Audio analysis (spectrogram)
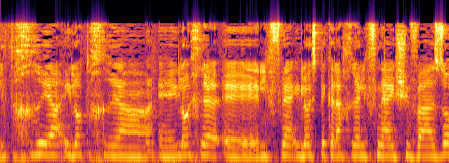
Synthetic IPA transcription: it̪ḁχʁiaʔilo̞t̪ḁχʁiaeilojiχʁiaʔelifneilo̞jispikaleːχʁialifne̞jhajeʃivaːzo

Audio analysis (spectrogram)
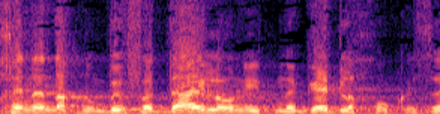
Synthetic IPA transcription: χe̞nanaχnube̞vadajlo̞nit̪naɡe̞d̪leχokaze

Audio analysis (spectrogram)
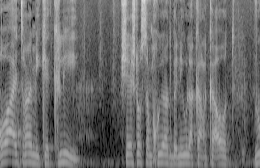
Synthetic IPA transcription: oaetʁamikekʰli | ʃejeʃlo̞samχujo̞t̪be̞niulakaʁkao̞t̪veu

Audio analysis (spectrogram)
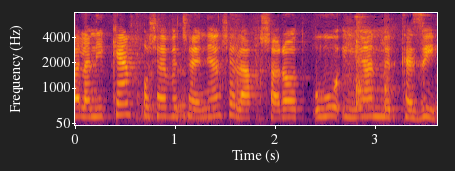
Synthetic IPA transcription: alanikenχo̞ʃe̞vet̪ʃeainjanʃe̞laːχʃaɾo̞t̪huʔinjanme̞ʁkazi

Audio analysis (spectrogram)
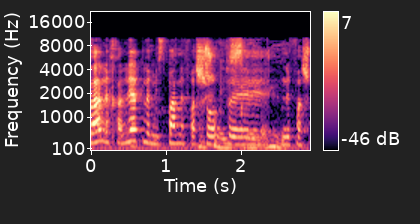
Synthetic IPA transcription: ale̞χaleklemispaʁnefaʃot̪ | nefaʃ

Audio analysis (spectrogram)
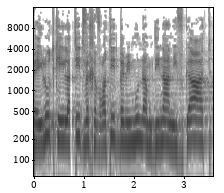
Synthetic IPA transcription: peilut̪keilatitveχevʁatit̚be̞mimunhamdinanifɡaːt̪

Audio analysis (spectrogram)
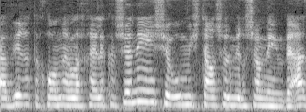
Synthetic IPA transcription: aːviʁetaχo̞me̞ʁlaχe̞lekhaʃe̞niʃeumiʃtaʁʃelmiʁʃamimveʔaz

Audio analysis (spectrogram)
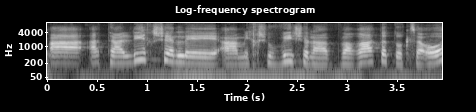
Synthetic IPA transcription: aːt̪aːliχʃeleamiχʃoviʃe̞laːvaʁat̪hat̪o̞t͡saʔo

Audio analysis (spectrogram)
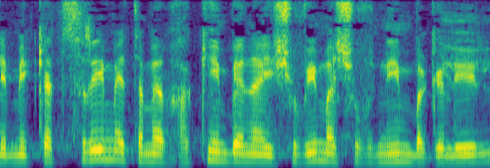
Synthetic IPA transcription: mekat͡sʁimet̪hameʁχakimbenhajiʃuvimhaʃovnimbaɡalil

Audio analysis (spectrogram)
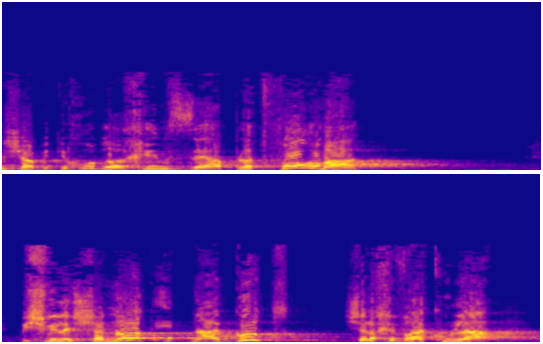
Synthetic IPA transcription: nʃeabit̪iχut̚dʁaχimzehaplat̪fo̞ʁma | biʃvilːe̞ʃano̞t̪it̪naaɡut̪ | ʃelhaχe̞vʁakʰula

